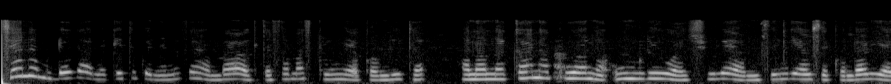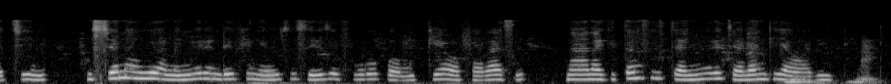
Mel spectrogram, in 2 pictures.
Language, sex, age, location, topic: Swahili, female, 36-49, Nairobi, education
